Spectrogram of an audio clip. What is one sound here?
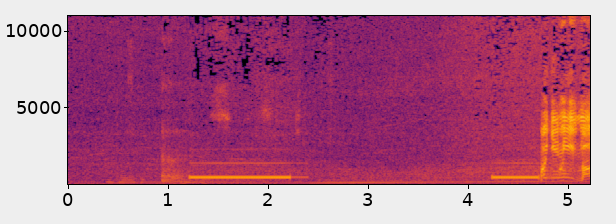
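A phone ringtone beeps loudly.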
